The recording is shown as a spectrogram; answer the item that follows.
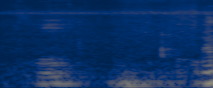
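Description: A man's low voice through a microphone, two drawn-out sounds with short pauses between them, like hesitation sounds between phrases.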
